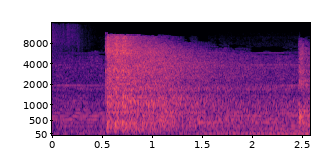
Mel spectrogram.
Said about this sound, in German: Schüsse sind in den Videos zu hören, Explosionen sind zu sehen. Den Berichten zufolge waren israelische Kampfeinheiten in der Nacht auf das Gelände des größten Krankenhauses im Gazastreifen eingerückt.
